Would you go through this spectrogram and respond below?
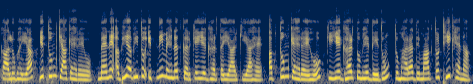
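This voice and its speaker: A woman's voice: high-pitched, moderate pace, few pauses, a little mellow, natural voice. A woman voicing a kind, hardworking mother bird in a cartoon fable, earnest and motherly. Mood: indignant. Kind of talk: animated fable dialogue.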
